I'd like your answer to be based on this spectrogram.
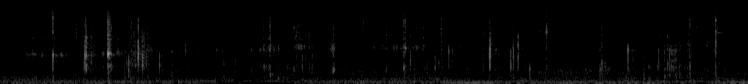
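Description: A hand-sized solid green bar of soap, held in one hand, is scraped and carved with the edge of a yellow-handled box-cutter blade. Many quick, dry crinkly scrapes and soft crunches sound close and bright, with no ring, over a faint low hum.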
